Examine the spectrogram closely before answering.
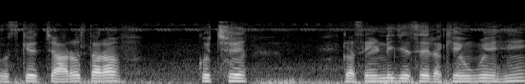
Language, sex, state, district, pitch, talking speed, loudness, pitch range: Hindi, male, Chhattisgarh, Bilaspur, 135 Hz, 100 wpm, -16 LUFS, 105-145 Hz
